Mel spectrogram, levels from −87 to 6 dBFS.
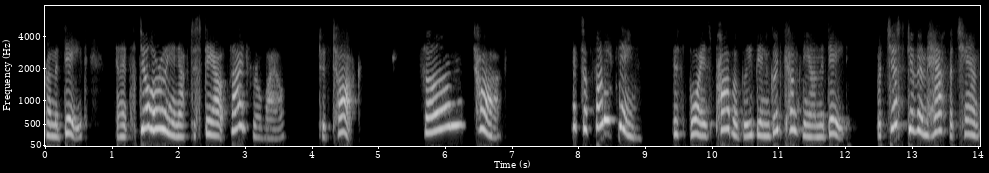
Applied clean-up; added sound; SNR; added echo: neural mask model Resemble Enhance denoiser.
